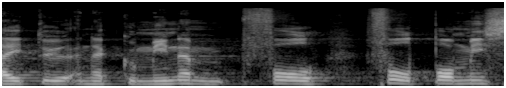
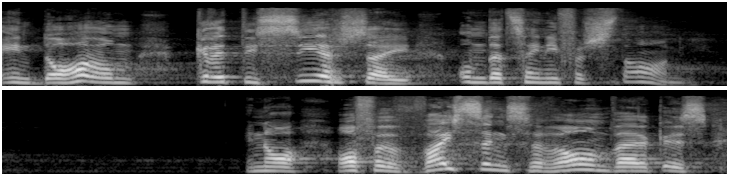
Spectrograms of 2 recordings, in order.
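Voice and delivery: raised, loud pulpit delivery, driving each point home; full-force preaching; 5 semitones higher, 6 dB louder than usual. Acted. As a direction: preach it out to the congregation with rising fervour.

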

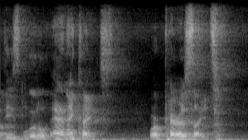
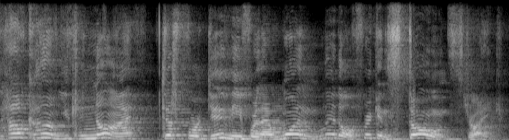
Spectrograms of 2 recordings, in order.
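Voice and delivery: high, aggrieved pleading complaint; hammed-up indignant protest; mock whining Moses; 4 semitones higher than usual. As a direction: whine at God like a passed-over employee. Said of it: "Moses goes".

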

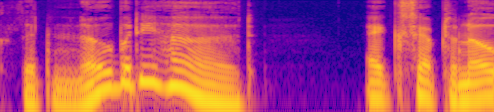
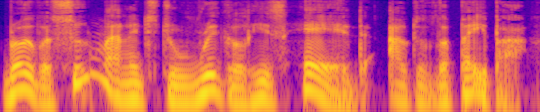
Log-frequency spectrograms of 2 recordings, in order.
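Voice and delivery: plain reading voice

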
